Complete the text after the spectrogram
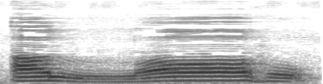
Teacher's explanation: আল্লাহ শব্দের লাম মোটা করিয়া পড়িতে হয়।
